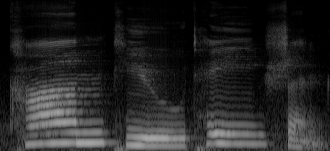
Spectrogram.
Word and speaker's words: computation: Full vowel, which syllables have a full vowel?A full vowel does not have to be in a stressed syllable. It may be shorter in an unstressed syllable, but it is still a full vowel. So what do we have? What's our pattern here with pluses and minuses? Computation. Plus, plus, plus, minus.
